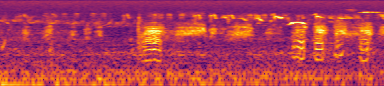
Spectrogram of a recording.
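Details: Female Mallard calling at Kirriemuir RSPB during rough mating, a second male attacking the mating drake: a loud harsh quack, then two more quacks in quick succession, with busy high chattering from other birds throughout.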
